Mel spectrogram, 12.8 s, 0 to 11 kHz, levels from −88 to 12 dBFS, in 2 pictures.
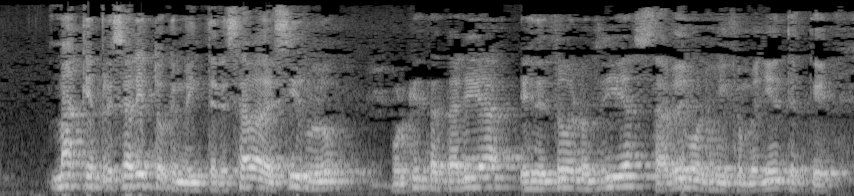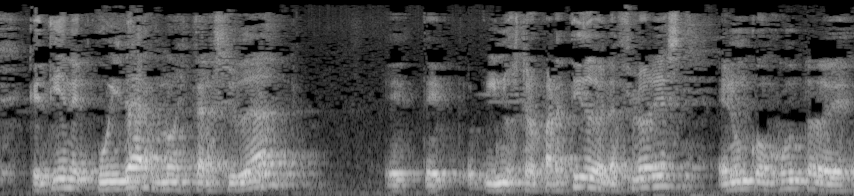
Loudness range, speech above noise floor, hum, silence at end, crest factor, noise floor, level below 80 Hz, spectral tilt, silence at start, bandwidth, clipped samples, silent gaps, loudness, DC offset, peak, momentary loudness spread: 3 LU; 32 dB; none; 0 s; 12 dB; -44 dBFS; -52 dBFS; -4 dB/octave; 0.4 s; 10.5 kHz; under 0.1%; none; -12 LUFS; under 0.1%; 0 dBFS; 10 LU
